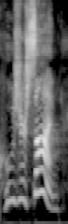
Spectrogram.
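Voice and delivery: loud, high urgent question; loud pleading who's your son; eager question. Retold or imitated. Eager question to dream man.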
